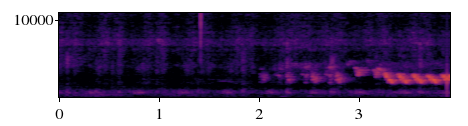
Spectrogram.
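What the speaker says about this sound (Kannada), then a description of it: "ಬರ್ಡ್ ಸೌಂಡ್ ನೋಡಿ ಈ ಥರ ಬರುತ್ತೆ" Recorded bird song from a sleep sounds app: soft chirps and calls over a quiet background, becoming brighter and more frequent in the second half as a run of quick high tweets plays.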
